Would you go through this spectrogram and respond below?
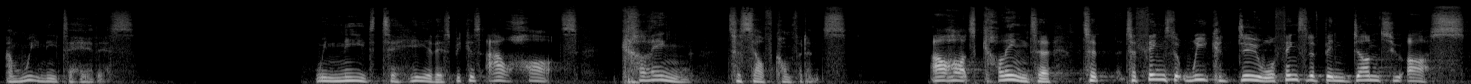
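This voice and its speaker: A man preaching a sermon in a conversational, animated way, often restarting his words. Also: on the high side, takes it slowly. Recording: long hall reverb.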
